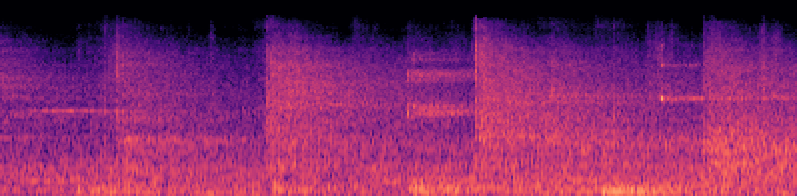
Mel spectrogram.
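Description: Sounds of a badminton doubles game on an indoor court: a few sharp hits and thuds a second or so apart, with short high squeaky tones in between.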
